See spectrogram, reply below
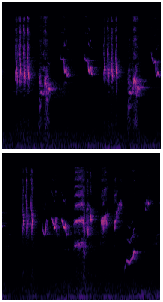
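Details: Hybrid starling giving a full tutor song for magpie-robins and kacer birds: harsh buzzy bursts and clear whistled notes in quick succession, ending with a descending whistle.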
